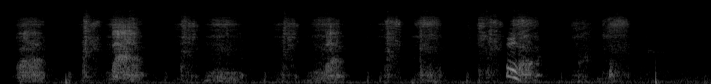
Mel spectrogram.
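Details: Rapid run of harsh snorting inhalations from a whippet: a reverse sneezing episode, which stopped after a couple of months.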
